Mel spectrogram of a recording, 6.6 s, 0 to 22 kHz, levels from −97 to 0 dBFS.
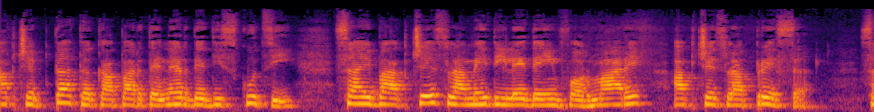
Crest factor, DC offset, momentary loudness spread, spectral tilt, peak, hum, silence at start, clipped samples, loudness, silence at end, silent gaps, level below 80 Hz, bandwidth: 14 dB; under 0.1%; 7 LU; -5.5 dB/octave; -6 dBFS; none; 0 s; under 0.1%; -20 LUFS; 0 s; none; -58 dBFS; 15.5 kHz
